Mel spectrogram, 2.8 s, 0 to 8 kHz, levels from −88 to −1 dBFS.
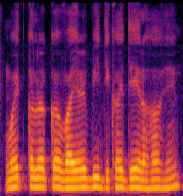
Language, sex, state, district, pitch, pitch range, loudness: Hindi, male, Arunachal Pradesh, Lower Dibang Valley, 140 Hz, 130-145 Hz, -16 LUFS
